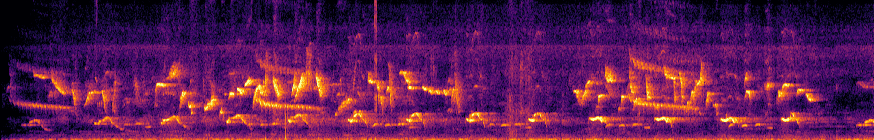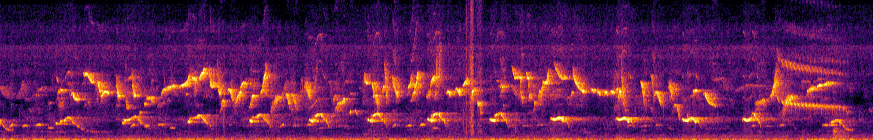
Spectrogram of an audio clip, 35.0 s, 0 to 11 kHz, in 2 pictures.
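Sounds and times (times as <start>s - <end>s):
birds chirping and singing: 0.1s - 34.9s.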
